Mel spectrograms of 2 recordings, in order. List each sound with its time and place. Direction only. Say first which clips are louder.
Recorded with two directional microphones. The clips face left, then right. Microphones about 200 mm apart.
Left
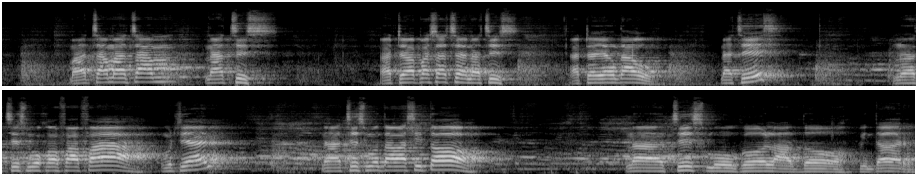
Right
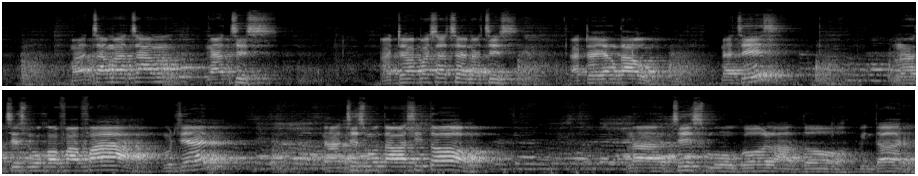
0.7 s a man's voice: left 6 dB; 50° left (ahead or behind)
3.8 s a man's voice: left 8 dB; 50° left (ahead or behind)
8.9 s a man's voice: left 9 dB; 40° left (ahead or behind)
12.3 s a man's voice: left 8 dB; 45° left (ahead or behind)
15.4 s a man's voice: left 4 dB; 50° left (ahead or behind)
